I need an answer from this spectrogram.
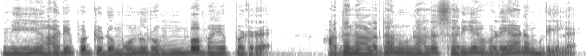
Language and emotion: Tamil, fearful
